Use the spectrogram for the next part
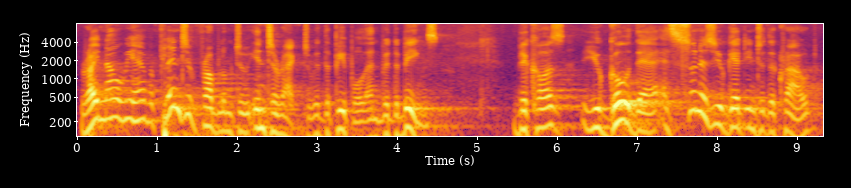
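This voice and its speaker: Man, Buddhist teacher, halting dharma talk, mellow tone, big hall reverb. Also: fairly high pitch, lively intonation. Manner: halting, searching for words, many fillers and restarts.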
